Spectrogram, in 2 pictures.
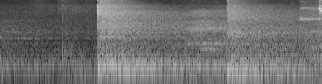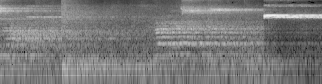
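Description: A volleyball is struck with sharp smacks in an echoing hall.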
